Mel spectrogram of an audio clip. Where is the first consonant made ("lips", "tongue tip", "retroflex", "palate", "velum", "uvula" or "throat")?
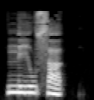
tongue tip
